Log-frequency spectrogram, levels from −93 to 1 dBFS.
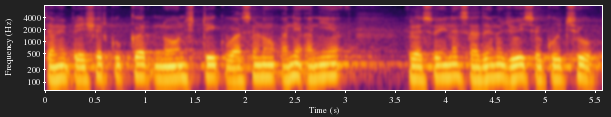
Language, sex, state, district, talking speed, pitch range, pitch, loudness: Gujarati, male, Gujarat, Valsad, 130 wpm, 125-135 Hz, 130 Hz, -13 LUFS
